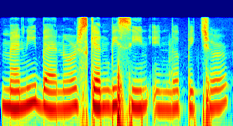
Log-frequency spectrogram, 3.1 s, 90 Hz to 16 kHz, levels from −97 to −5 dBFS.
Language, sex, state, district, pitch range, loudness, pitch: English, female, Assam, Kamrup Metropolitan, 190-205 Hz, -16 LUFS, 195 Hz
